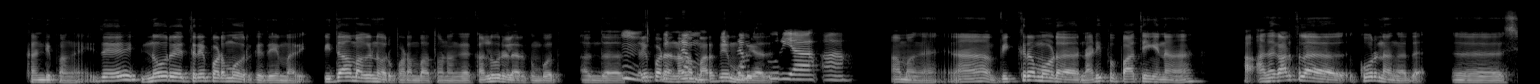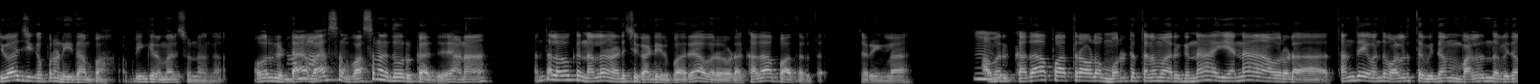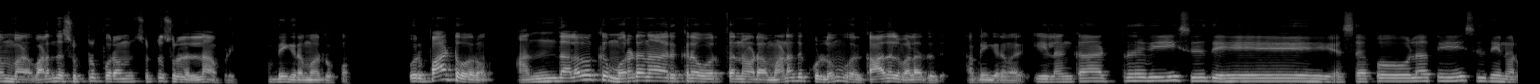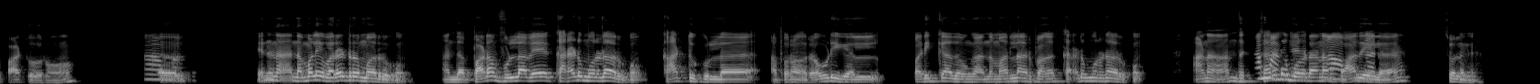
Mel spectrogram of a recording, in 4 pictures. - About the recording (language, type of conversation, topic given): Tamil, podcast, ஒரு பாடல் உங்களுடைய நினைவுகளை எப்படித் தூண்டியது?
- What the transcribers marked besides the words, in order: other background noise; singing: "இளங்காற்று வீசுதே, எச போல பேசுதேன்னு"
